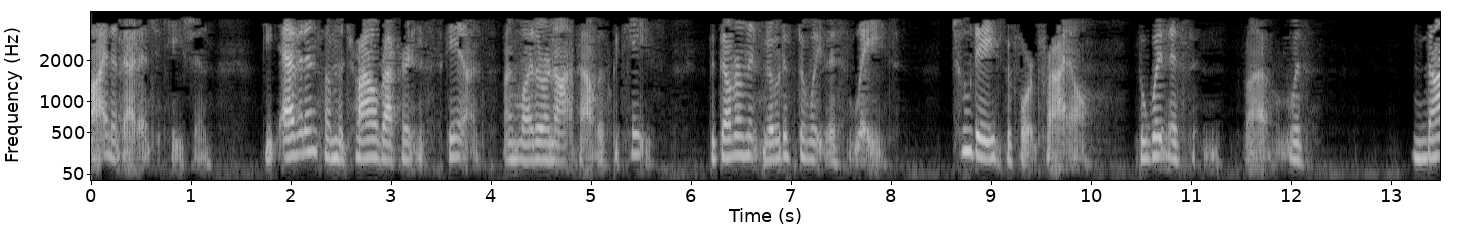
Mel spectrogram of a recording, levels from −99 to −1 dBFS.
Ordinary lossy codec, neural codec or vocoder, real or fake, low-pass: MP3, 16 kbps; autoencoder, 44.1 kHz, a latent of 192 numbers a frame, MeloTTS; fake; 3.6 kHz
